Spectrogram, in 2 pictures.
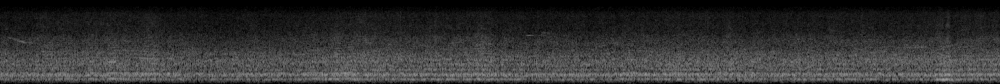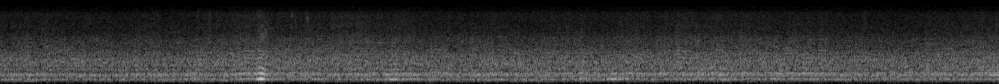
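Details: Bees buzzing in a steady, continuous drone, a dense hum with layered low tones holding evenly throughout, one brief sharp click partway through.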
